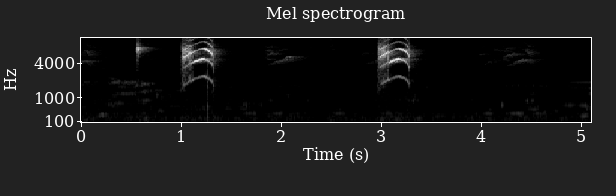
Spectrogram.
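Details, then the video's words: Spiderhunter calls used as a lure to make a bird sing: harsh stacked notes repeated about every two seconds, each preceded or followed by a faint soft chip, with a sharp tick at the start and nothing else audible. "SUARA MENAIKAN EMOSI SOGON BIKIN SOGON LANGSUNG NYAUT GACOR"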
